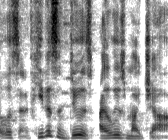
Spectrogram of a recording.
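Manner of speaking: normal talking voice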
